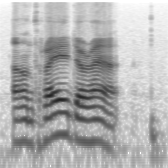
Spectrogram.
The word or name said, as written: Derain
